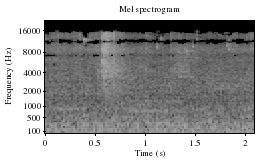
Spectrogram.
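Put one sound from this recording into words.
A shopping cart rattles across a hard floor.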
